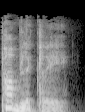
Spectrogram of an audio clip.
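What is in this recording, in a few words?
"publicly", British English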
